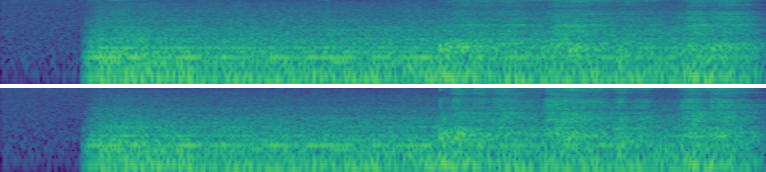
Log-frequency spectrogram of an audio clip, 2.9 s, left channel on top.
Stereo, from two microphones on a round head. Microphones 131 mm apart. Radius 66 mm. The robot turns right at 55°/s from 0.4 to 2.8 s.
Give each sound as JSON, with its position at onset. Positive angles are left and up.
{"t": 1.6, "sound": "writing", "azimuth_deg": -90, "distance_m": 9.0}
